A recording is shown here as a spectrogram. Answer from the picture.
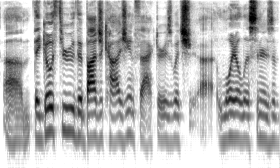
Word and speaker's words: Bajakajian: I'll provide really quick I think that was very good pronunciation uh of that case bajakajian bajakan took me years to figure that out not not my first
